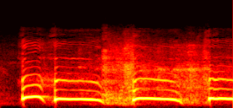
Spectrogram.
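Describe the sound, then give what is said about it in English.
A person imitates a dove's coo with four low, hooting tones, each held briefly with a slight downward bend, separated by breathy pauses. The voice is fairly loud. “That sound, you've heard it, right? Hoo, hoo, hoo, hoo.”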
